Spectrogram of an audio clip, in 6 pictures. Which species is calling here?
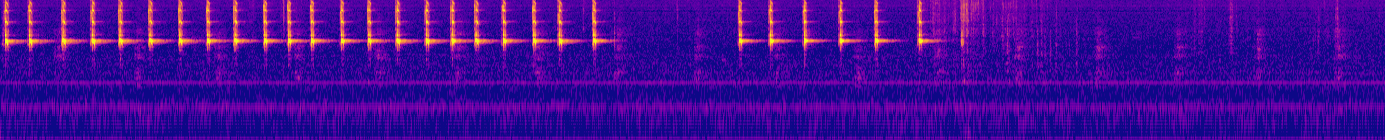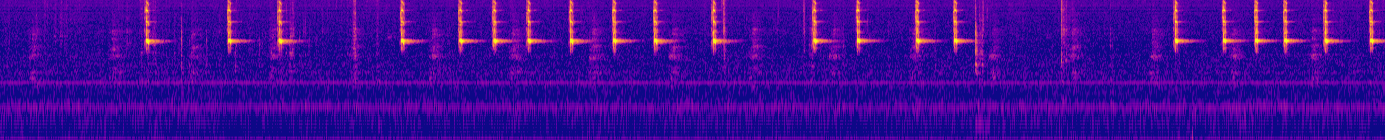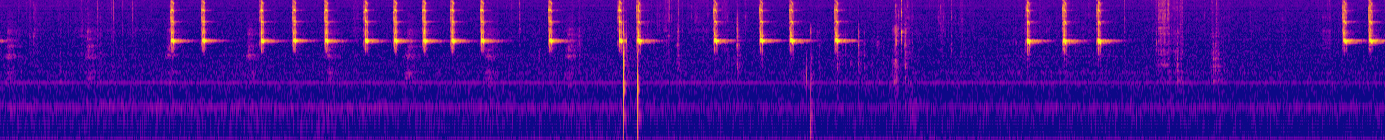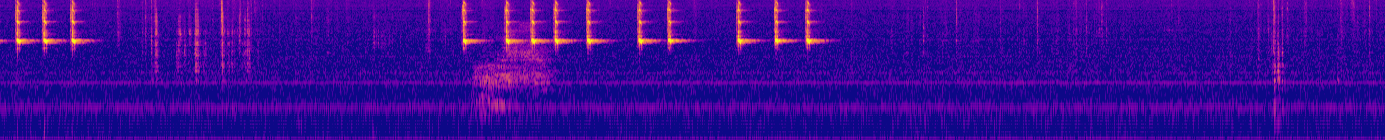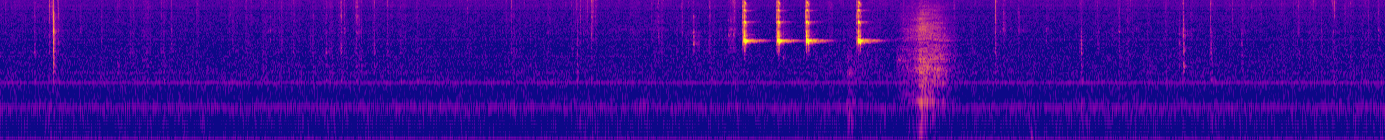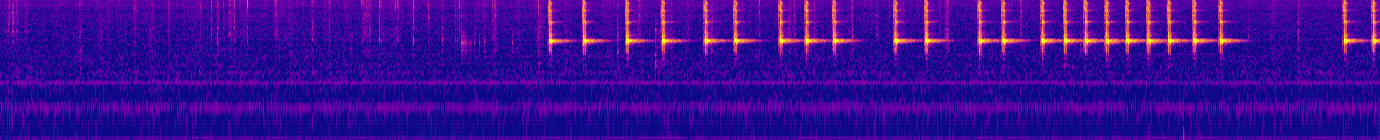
Eugryllodes escalerae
